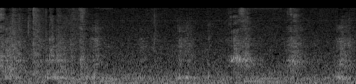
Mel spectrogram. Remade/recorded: remade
